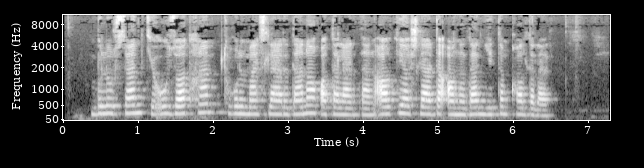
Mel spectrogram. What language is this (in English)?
Uzbek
